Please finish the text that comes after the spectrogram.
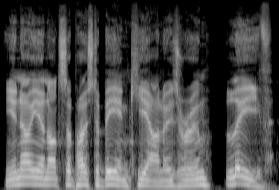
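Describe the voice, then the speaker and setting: A man's voice: medium pitch, normal speed, fairly bright tone, no room sound, clean studio sound, natural voice. A man voicing a middle-aged father who speaks sternly and sounds hurt. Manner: harsh then pleading.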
